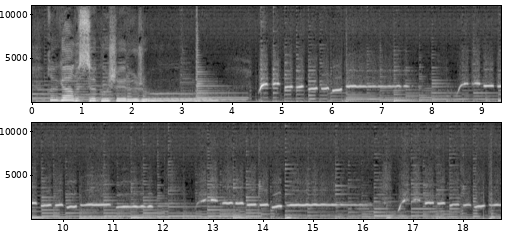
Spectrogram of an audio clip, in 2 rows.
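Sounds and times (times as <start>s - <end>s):
speech: 0.0s - 3.0s
melodic whistling: 4.5s - 7.8s, 8.4s - 18.7s.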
